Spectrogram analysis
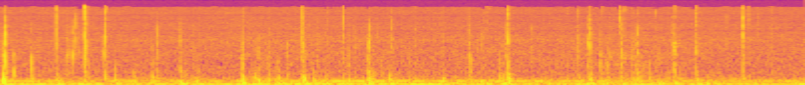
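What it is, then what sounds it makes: Plastic film over paper drawing. A thin dark tool traces and scratches across a thin clear plastic sheet lying flat over a paper fish drawing. Soft, quiet crinkles and rapid scratchy ticks with bright edges run throughout over a steady low hum.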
